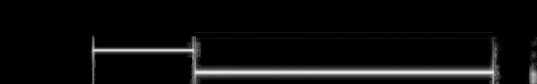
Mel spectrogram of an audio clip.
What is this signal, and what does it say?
Two-tone page, heard as a one-second tone, then a three-second tone, about 1900 then 560 Hz. It is heard from 0.9 to 4.9 s.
